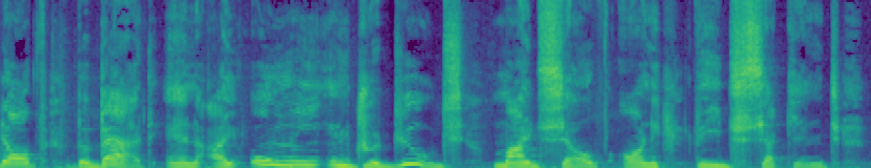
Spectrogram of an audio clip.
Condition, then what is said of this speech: Cerebral palsy. Things to me with my version of cerebral palsy is that sometimes unconsciously, I spit when I talk.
